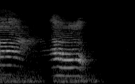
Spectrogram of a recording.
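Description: Two brief, high-pitched fussy cries from an infant in a small, quiet room.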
